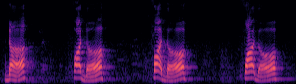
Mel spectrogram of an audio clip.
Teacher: Tip of द tongue को अपने मसूड़े में यानी टीथ रीज में लगाओ और द निकालो, जो निकलेगा वही है द अंग्रेजी का।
